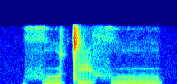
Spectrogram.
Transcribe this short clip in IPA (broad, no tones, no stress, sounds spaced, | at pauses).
f u t e f u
